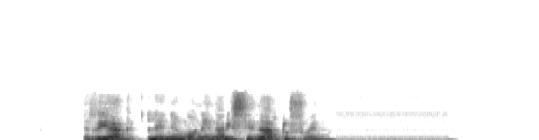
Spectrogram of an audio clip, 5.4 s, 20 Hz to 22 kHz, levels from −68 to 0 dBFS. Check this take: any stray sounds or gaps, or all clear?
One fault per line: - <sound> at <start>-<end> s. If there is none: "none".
none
